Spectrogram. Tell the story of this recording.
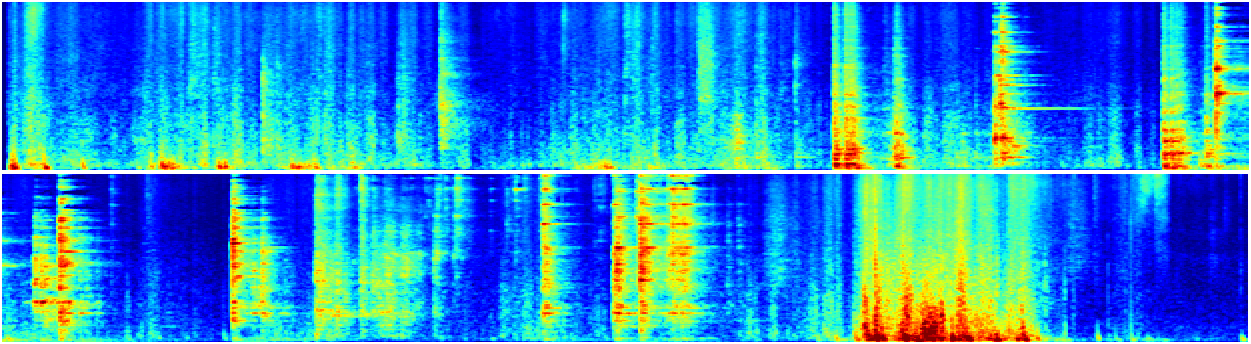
I placed the phone in my pocket I walked towards the kitchen I switch the light on and put the cultery in the sinck and stopped the recording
